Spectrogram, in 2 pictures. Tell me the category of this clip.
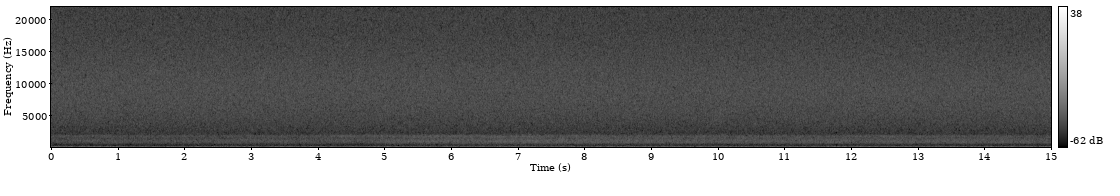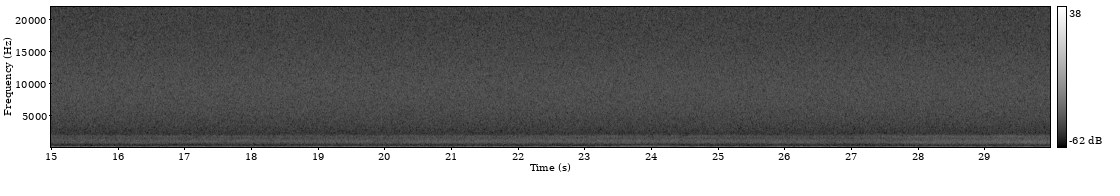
Soundscapes > Nature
